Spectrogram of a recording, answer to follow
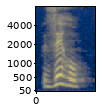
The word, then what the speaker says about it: zéro: It's the same as in English, but with a different pronunciation. Zéro.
